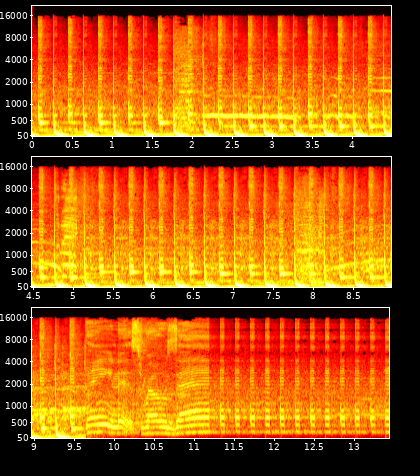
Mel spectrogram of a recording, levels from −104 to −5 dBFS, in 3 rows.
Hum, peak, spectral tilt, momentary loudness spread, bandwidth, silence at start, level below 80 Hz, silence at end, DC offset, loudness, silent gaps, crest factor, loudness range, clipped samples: none; -4 dBFS; -5 dB/octave; 9 LU; 16.5 kHz; 0 s; -20 dBFS; 0 s; under 0.1%; -18 LUFS; none; 14 dB; 4 LU; under 0.1%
